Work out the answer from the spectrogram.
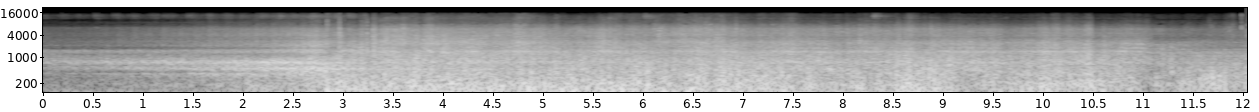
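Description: Broad-gauge diesel-hauled intercity passenger train passing close at speed. It grows louder over the first couple of seconds as the locomotive arrives, then the coaches run by in a sustained rush with wheels clacking over the rail joints, easing off near the end.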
